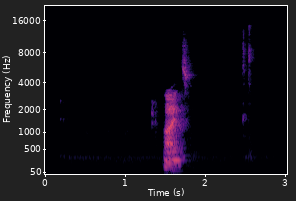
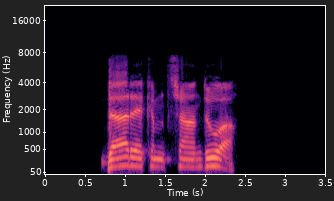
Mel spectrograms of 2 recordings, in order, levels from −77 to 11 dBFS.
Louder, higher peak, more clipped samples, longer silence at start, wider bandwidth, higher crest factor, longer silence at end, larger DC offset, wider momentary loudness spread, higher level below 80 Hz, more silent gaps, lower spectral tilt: second, -27 LUFS vs -14 LUFS; second, -8 dBFS vs 0 dBFS; neither; first, 1.5 s vs 0.7 s; first, 15.5 kHz vs 7.8 kHz; first, 26 dB vs 18 dB; second, 0.45 s vs 1.15 s; neither; first, 21 LU vs 12 LU; second, -84 dBFS vs -52 dBFS; neither; second, -2.5 dB/octave vs -5.5 dB/octave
